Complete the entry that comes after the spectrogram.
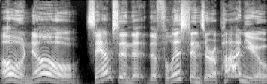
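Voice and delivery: put-on theatrical alarm, drawn-out "no". Retelling the Samson story, the speaker voices Delilah's line with feigned alarm. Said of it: "Delilah does her best acting job".

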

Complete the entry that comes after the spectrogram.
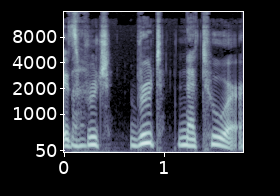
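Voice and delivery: fancy French pronunciation. Reading a cider's name aloud the fancy way: fancy French pronunciation. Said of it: "if you read it fancy pants".

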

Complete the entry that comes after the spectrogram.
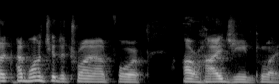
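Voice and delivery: usual speaking voice

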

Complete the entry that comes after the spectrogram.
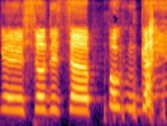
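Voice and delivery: booming out, high-pitched and slow. Imitating his father breaking down the news, in a Yogi Bear voice. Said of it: "he sounds like Yogi Bear".

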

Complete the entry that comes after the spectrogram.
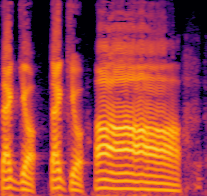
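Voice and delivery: slow speech with long, drawn-out "ah". Retelling a film scene, imitating Kerim Bey thanking Bond. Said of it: "he's like".

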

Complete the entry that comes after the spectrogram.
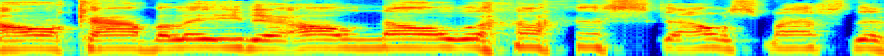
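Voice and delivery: put-on Manchester accent. Retelling mocking a mate at a match: fake Mancunian accent. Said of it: "I was doing my best, like, fake Mancunian".

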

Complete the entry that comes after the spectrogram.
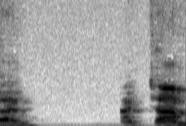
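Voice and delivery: ordinary talk, nothing marked

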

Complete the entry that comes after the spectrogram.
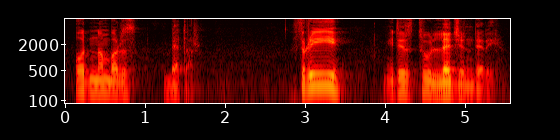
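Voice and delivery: put-on mangled Hungarian accent. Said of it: "apologies for my Hungarian accent".

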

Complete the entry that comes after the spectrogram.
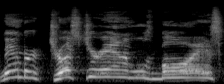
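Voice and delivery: shrill, very high, raspy, rough shout. Retelling a call shouted while riding horses in the dark: imitating Larry screaming out. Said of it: "Larry scream out".

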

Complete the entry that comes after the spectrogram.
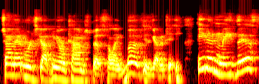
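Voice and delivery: worked-up, high, swooping yell. Retelling what he yelled at his guys about an interview on TV: retelling a yell. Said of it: "and I'm just yelling at my guys now".

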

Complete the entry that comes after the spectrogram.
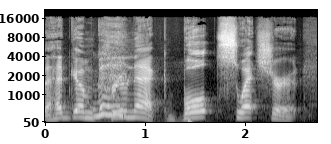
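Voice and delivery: shouting. Plugging merch while the other speaker's headphones are off: yelling. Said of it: "You really don't have to yell about it".

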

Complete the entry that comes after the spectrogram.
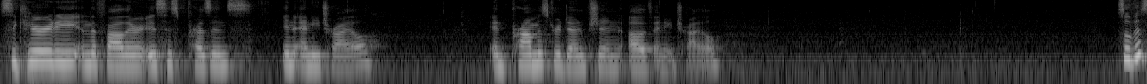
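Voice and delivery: moved, emotional voice. Giving a talk, getting emotional. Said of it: "i'm getting emotional as i talk about it".

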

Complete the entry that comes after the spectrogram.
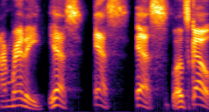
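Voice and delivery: put-on tiny, squeaky, high, eager kid voice. Retelling a four-year-old's words in a go-kart: Colin's squeaky little voice. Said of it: "you can just hear his little squeaky little voice".

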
